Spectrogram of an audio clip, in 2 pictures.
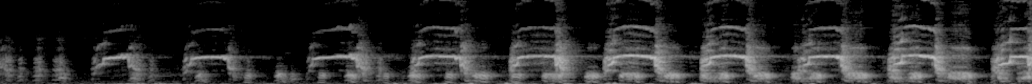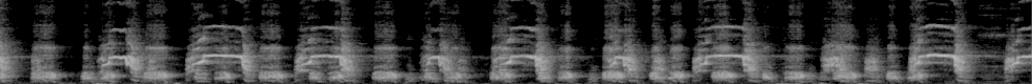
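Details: Hybrid chukar partridges, a pair kept for breeding, giving a fast run of harsh, clucking notes with a bright upper tone, repeated about twice a second in a steady chorus for ten seconds.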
